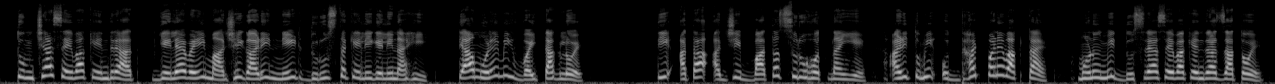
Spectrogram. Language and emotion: Marathi, angry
